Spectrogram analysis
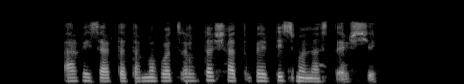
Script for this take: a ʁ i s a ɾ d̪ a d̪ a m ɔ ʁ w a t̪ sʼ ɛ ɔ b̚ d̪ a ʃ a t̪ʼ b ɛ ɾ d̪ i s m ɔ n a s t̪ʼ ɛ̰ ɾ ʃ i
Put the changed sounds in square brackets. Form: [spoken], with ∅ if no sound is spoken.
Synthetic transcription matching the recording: a ʁ i [z] a ɾ d̪ a d̪ a m ɔ ʁ w a t̪ sʼ ɛ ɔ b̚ d̪ a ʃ a t̪ʼ b ɛ ɾ d̪ i s m ɔ n a s t̪ʼ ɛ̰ ɾ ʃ i

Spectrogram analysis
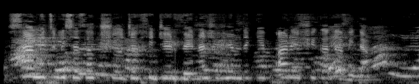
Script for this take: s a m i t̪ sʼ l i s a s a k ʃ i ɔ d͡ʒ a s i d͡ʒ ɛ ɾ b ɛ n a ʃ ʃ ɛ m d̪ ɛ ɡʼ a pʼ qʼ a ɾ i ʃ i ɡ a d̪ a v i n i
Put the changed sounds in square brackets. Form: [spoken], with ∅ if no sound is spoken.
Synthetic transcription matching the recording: s a m i t̪ sʼ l i s a s a k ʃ i ɔ d͡ʒ a [χ] i d͡ʒ ɛ ɾ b ɛ n a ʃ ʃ ɛ m d̪ ɛ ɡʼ [i] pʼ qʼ a ɾ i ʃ i ɡ a d̪ a v i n [a]

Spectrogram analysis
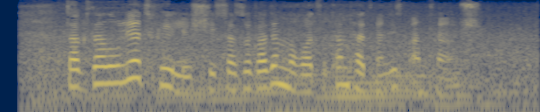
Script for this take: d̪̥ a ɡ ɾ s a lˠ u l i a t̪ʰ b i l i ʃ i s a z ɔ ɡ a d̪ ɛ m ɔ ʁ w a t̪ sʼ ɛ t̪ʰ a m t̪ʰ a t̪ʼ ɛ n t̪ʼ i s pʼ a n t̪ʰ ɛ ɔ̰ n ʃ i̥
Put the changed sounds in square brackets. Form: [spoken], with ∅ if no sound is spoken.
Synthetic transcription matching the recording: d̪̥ a ɡ ɾ [z] a lˠ u l i a t̪ʰ b i l i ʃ i s a z ɔ ɡ a d̪ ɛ m ɔ ʁ w a t̪ sʼ ɛ t̪ʰ a m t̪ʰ a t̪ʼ ɛ n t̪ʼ i s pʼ a n t̪ʰ ɛ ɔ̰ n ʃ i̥

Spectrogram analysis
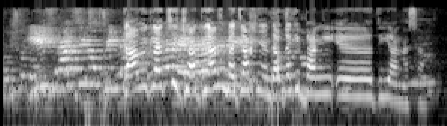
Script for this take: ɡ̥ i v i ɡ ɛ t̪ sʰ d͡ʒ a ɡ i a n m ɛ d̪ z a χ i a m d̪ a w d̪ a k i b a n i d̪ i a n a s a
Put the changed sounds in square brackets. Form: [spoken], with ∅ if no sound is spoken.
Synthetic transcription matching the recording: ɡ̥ [a] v i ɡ ɛ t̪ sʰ d͡ʒ a ɡ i a n m ɛ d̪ z a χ i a [n] d̪ a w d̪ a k i b a n i d̪ i a n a s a

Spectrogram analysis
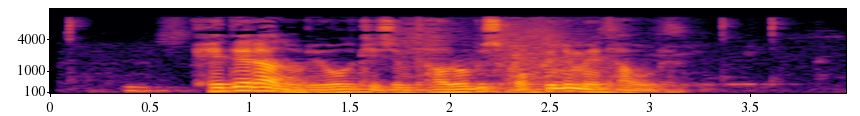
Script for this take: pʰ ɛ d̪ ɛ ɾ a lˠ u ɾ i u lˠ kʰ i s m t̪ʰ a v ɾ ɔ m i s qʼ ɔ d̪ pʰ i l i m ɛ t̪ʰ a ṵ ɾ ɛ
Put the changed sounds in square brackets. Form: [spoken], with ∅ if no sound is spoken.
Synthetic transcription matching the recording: pʰ ɛ d̪ ɛ ɾ a lˠ u ɾ i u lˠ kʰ i s m t̪ʰ a v ɾ ɔ [b] i s qʼ ɔ [∅] pʰ i l i m ɛ t̪ʰ a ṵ ɾ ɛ

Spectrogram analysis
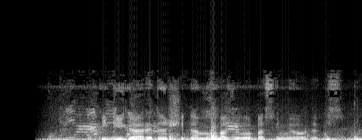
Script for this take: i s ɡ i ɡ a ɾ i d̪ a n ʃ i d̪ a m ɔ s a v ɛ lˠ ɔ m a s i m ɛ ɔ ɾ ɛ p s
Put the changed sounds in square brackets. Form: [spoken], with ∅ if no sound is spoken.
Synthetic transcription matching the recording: i [∅] ɡ i ɡ a ɾ [ɛ] d̪ a n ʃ i d̪ a m ɔ [χ] a [z] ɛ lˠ ɔ [b] a s i m ɛ ɔ ɾ ɛ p s

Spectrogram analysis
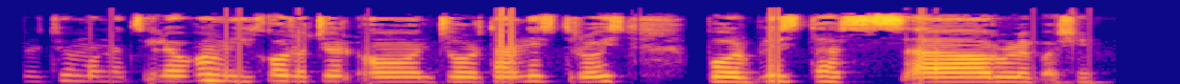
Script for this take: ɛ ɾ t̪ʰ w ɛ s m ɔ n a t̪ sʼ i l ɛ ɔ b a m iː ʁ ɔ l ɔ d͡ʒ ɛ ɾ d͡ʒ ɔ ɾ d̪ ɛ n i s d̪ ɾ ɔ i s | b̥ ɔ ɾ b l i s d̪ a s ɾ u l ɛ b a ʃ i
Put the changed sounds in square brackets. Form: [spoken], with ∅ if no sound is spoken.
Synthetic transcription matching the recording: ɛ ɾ t̪ʰ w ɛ [∅] m ɔ n a t̪ sʼ i l ɛ ɔ b a m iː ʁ ɔ [ɾ] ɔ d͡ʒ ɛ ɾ d͡ʒ ɔ ɾ d̪ [a] n i s d̪ ɾ ɔ i s | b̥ ɔ ɾ b l i s d̪ a s ɾ u l ɛ b a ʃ i

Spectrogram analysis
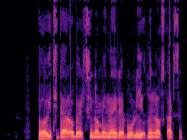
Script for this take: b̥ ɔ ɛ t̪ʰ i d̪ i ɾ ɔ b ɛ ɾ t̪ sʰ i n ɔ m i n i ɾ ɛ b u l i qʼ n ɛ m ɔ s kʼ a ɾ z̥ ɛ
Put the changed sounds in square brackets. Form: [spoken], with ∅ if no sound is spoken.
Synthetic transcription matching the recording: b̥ ɔ [i] t̪ʰ i d̪ [a] ɾ ɔ b ɛ ɾ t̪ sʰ i n ɔ m i n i ɾ ɛ b u l [iː] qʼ n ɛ [n] ɔ s kʼ a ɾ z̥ ɛ

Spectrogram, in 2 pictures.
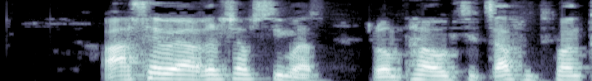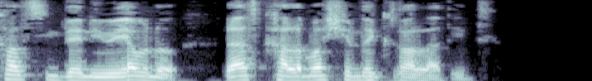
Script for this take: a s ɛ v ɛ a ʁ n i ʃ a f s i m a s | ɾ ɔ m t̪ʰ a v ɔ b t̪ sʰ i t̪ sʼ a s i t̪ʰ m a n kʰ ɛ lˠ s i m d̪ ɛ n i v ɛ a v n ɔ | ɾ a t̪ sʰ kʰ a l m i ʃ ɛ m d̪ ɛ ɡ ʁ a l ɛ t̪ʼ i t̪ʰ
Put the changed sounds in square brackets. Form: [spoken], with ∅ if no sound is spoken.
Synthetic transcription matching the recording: a s ɛ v ɛ a ʁ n i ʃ a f s i m a s | ɾ ɔ m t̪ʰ a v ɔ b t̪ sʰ i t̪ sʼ a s i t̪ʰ m a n kʰ [a] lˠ s i m d̪ ɛ n i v ɛ a v n ɔ | ɾ a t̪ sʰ kʰ a l m [a] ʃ ɛ m d̪ ɛ ɡ ʁ a l [a] t̪ʼ i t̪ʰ

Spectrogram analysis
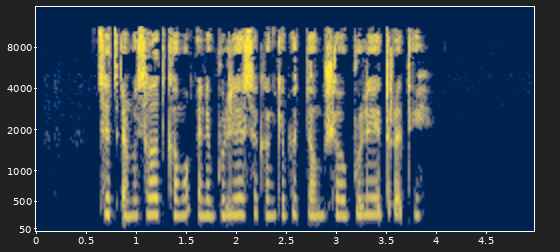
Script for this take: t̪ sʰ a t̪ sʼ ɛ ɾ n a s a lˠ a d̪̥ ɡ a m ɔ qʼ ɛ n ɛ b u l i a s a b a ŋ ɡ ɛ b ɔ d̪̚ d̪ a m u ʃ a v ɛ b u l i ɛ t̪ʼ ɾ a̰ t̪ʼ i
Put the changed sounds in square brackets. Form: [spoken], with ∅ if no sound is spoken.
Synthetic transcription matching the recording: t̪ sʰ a t̪ sʼ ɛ ɾ [m] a s a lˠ a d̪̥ ɡ a m ɔ qʼ ɛ n ɛ b u l i a s a [ɡ] a ŋ ɡ ɛ b ɔ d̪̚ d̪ a m u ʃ a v ɛ b u l i ɛ t̪ʼ ɾ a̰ t̪ʼ i

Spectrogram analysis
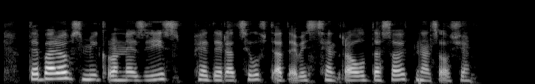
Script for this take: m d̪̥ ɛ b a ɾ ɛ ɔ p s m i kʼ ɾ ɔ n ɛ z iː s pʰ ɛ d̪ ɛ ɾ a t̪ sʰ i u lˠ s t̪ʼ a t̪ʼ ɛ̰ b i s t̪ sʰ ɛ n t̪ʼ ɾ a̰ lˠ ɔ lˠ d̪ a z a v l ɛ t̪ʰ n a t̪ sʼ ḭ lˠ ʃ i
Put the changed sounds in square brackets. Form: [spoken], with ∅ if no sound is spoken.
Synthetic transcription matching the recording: m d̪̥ ɛ b a ɾ ɛ ɔ p s m i kʼ ɾ ɔ n ɛ z iː s pʰ ɛ d̪ ɛ ɾ a t̪ sʰ i u lˠ [ʃ] t̪ʼ a t̪ʼ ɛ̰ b i s t̪ sʰ ɛ n t̪ʼ ɾ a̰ lˠ [u] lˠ d̪ a [s] a v l ɛ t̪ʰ n a t̪ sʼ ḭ lˠ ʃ i

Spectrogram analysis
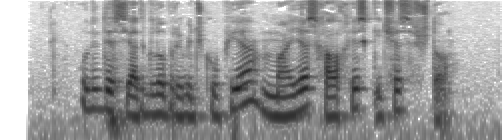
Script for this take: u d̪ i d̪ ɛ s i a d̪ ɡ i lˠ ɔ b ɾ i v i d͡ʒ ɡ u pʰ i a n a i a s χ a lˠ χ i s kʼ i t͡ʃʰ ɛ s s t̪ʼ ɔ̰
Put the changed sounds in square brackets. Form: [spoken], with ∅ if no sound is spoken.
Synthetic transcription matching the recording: u d̪ i d̪ ɛ s i a d̪ ɡ i lˠ ɔ b ɾ i v i d͡ʒ ɡ u pʰ i a [m] a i a s χ a lˠ χ i s kʼ i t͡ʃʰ ɛ s [ʃ] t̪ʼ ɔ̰

